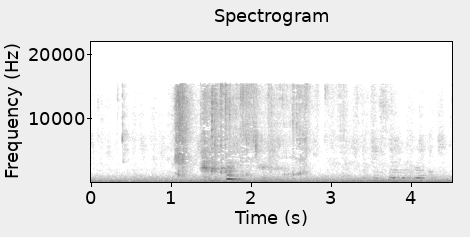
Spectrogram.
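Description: Person chewing crispy roasted seaweed sheets, a few soft crunches about a second in, over a faint steady low hum.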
